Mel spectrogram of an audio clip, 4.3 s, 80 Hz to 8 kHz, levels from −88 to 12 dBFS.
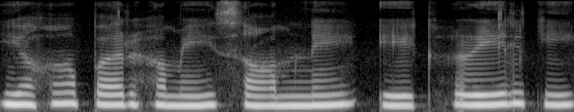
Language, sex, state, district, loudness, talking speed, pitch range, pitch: Hindi, female, Goa, North and South Goa, -13 LUFS, 110 wpm, 210-230 Hz, 220 Hz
